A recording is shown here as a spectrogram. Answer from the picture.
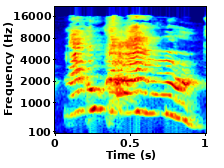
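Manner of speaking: very high mock shriek; 模仿妈妈怒吼. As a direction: scream the order like a furious mom. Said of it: "我妈就骂她姐说". (学妈妈尖声怒喊)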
